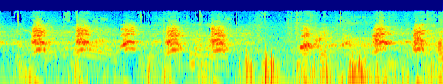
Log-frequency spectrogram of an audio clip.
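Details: Pet dog barking at a car's windshield wipers: short harsh barks repeated about twice a second in a steady run, each bark a brief rough burst, with faint background rumble.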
